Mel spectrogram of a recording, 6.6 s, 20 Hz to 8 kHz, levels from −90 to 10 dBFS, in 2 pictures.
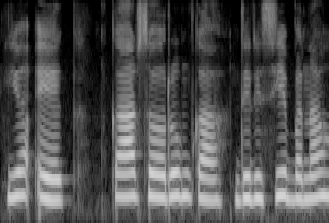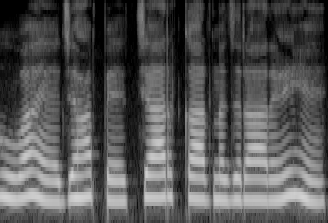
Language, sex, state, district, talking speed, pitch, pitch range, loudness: Hindi, female, Jharkhand, Garhwa, 155 wpm, 265 Hz, 245-280 Hz, -15 LUFS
